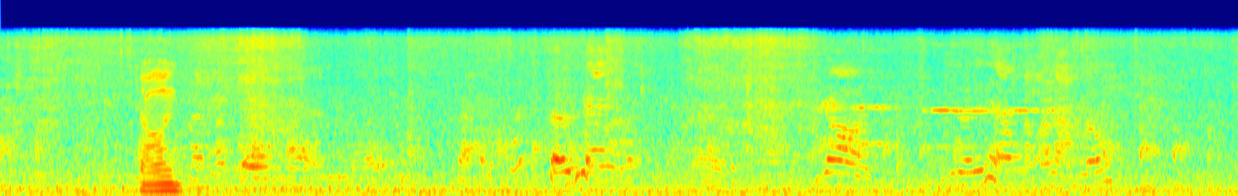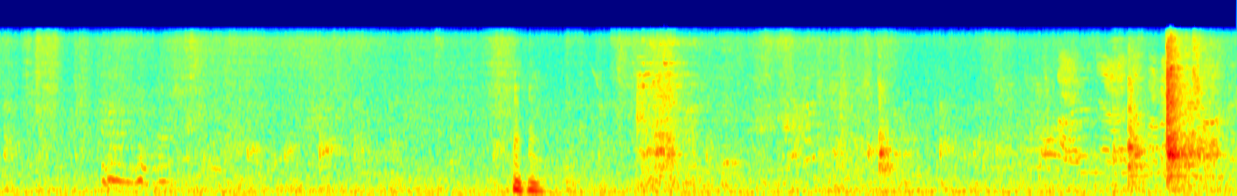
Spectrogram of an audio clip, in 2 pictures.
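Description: A small child scrapes a trowel on a concrete floor.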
